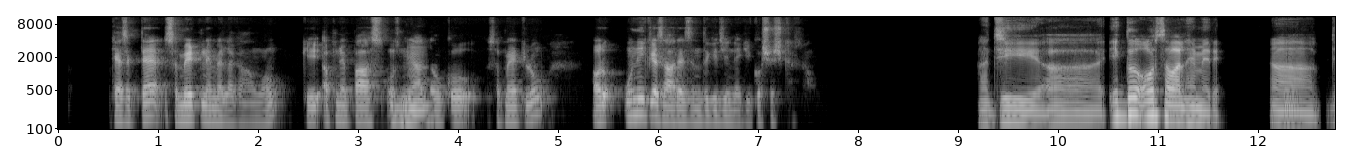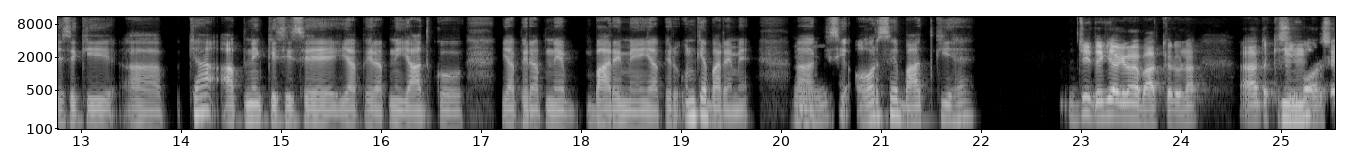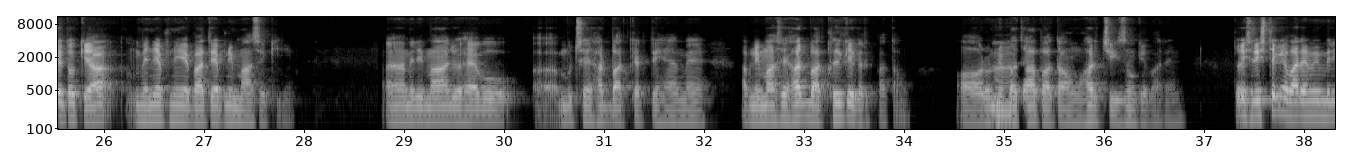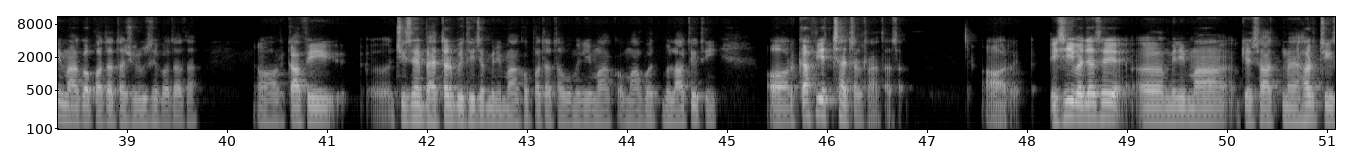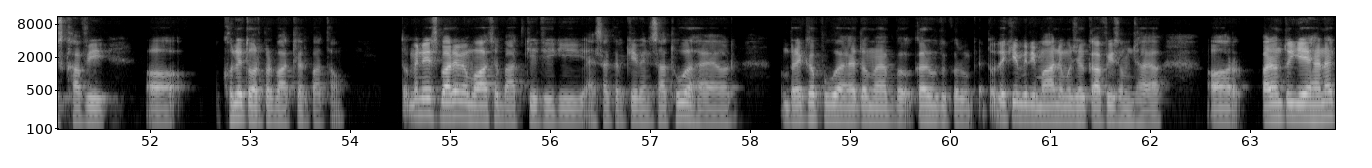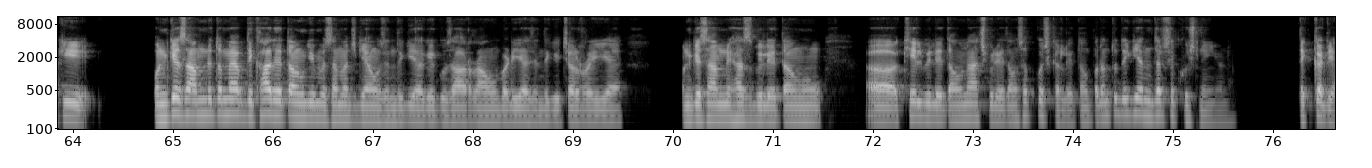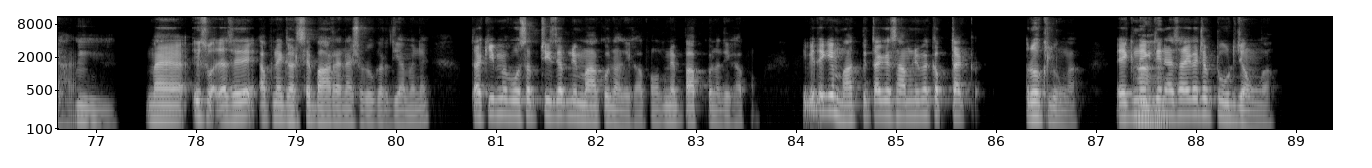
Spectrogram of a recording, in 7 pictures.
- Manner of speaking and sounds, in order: in English: "ब्रेकअप"
- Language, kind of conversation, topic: Hindi, advice, टूटे रिश्ते के बाद मैं आत्मिक शांति कैसे पा सकता/सकती हूँ और नई शुरुआत कैसे कर सकता/सकती हूँ?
